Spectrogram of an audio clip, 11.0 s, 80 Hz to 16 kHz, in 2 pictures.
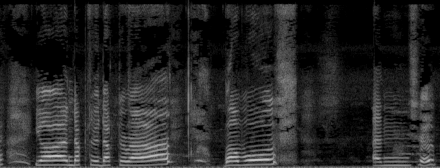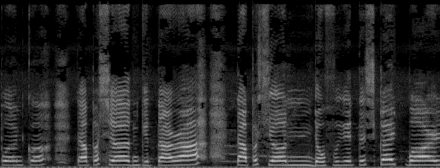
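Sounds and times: girl singing: 0.0s - 3.8s, 4.7s - 11.0s.

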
